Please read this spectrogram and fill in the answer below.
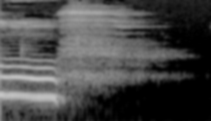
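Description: A woman's voice holding a steady, drawn-out hesitation sound for about half a second as she trails off mid-sentence, then a breathy sigh that fades away over about a second.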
